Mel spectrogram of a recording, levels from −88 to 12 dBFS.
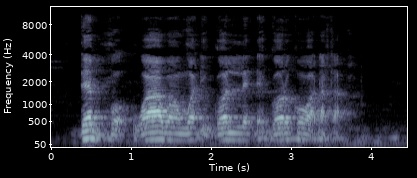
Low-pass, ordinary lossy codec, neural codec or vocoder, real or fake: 9.9 kHz; AAC, 64 kbps; none; real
